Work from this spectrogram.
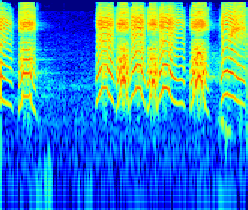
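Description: A squeaky dog toy from a B&M haul gives quick, shrill, high-pitched squeaks, a couple at first, then a rapid run of about seven after a short pause, loud and close with no talking.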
